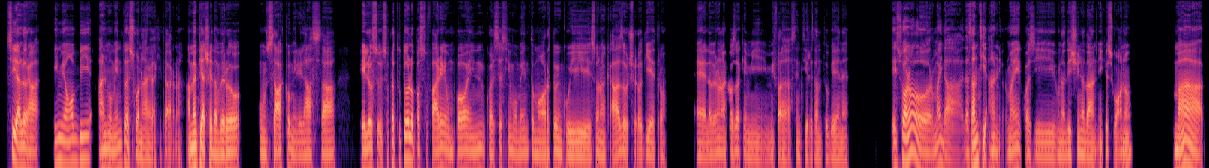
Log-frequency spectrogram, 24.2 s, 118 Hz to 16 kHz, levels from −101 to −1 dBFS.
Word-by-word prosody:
Sì, - - +5
allora 95 -3 +5 0.3
il 130 - -4
mio 135 -2 +1
hobby 140 +3 0 0.2
al 100 - +1
momento 105 +3 -1
è - - +3
suonare 75 -2 -1
la 75 - -3
chitarra. - - -6
A - - -1
me 110 +2 +7
piace 105 - +6
davvero 95 +2 +4 0.4
un 90 -1 -2
sacco, - - +3
mi 90 -3 -5
rilassa 90 +1 0 0.5
e 100 - +3
lo 110 +1 +5
so - - -4
soprattutto 150 - +1
lo 145 -3 +6
posso 100 - -5
fare 105 +1 +2
un 95 -2 -4
po' 100 +2 +3
in 100 +1 -4
qualsiasi 90 +3 -6
momento 90 0 -5
morto 85 +3 -1
in 95 -2 -2
cui 85 -2 -1
sono 85 +1 -3
a 80 - -5
casa - - +1
o - - -2
ce - - -7
l'ho - - -3
dietro. 75 0 -4 0.6
È 85 -1 -2
davvero 85 +3 -3
una 95 0 -2
cosa 95 0 -3
che 85 - -8
mi 80 -2 -8
mi 80 +3 -9
fa - - -2
sentire 85 -3 -8
tanto 80 0 -7
bene. 75 -2 -5 0.8
E 125 - -3
suono 145 +10 +6
ormai 95 - +2
da 65 - -4
da 95 +2 -4
tanti 120 +7 +4
anni, 100 -2 -4
ormai 95 +4 -2
è - - -5
quasi 80 -2 -5
una 80 +1 -5
decina 90 +1 -2
d'anni 80 -3 -1
che - - -5
suono, - - -3 0.8
ma 100 -2 +5
95 Hz, 170 wpm, -25 LUFS, 85-100 Hz, 0.8 s, me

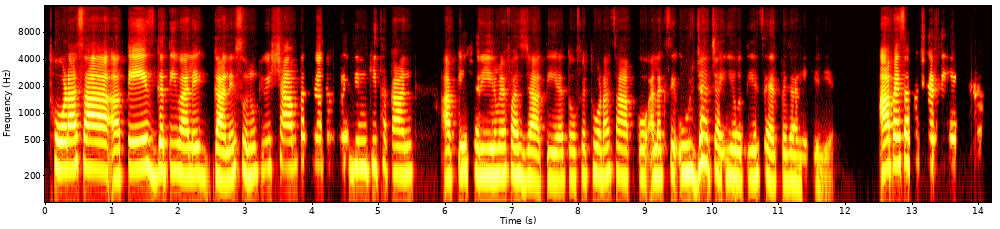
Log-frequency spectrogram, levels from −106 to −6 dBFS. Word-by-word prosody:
थोड़ा-सा 245 +1 +6 0.3
अ, 200 -2 +2
तेज़ 240 +2 +2
गति 230 0 -2
वाले 210 -1 +1 0.2
गाने 190 0 +3
सुनूँ। 215 -3 -4
क्योंकि 240 +2 -12
शाम 245 -2 0
तक 275 - -2 0.2
पूरे 265 -1 -8
दिन 245 0 -3
की 250 +2 -8
थकान 215 -2 -3 0.5
आपके 195 +2 0
शरीर 205 -2 -1
में 205 0 0
फँस 200 -2 0
जाती 180 -1 -2
है 180 0 -3
तो 185 0 -9
फिर 200 -1 -9
थोड़ा-सा 205 +1 -4
आपको 195 0 -6
अलग 195 0 -2
से 210 - -2
ऊर्जा 215 +5 +1
चाहिए 200 -3 -4
होती 190 0 -4
है 195 - -3
सैर 190 -4 -3
पे 175 - -5
जाने 165 -3 -6
के - - -16
लिए। - - -15 0.8
आप 250 +3 +8
ऐसा 270 +1 +5
कुछ 295 +2 -20
करती 260 0 -3
है - - +3
क्या? - - -19
210 Hz, 175 wpm, -22 LUFS, 195-245 Hz, 0.8 s, आप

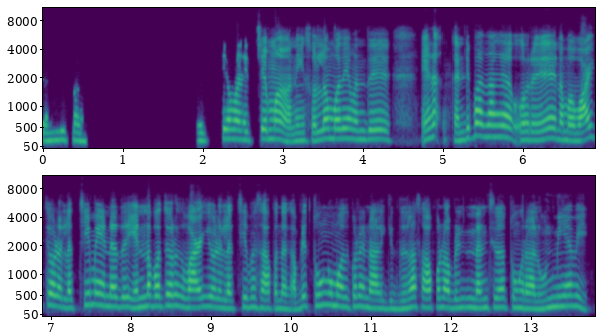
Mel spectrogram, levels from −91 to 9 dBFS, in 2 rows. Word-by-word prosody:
கண்டிப்பா. 195 +1 -4 1.5
நிச்சயமா, 220 +5 0
நிச்சயமா. 225 +3 +1 0.2
நீங்க 185 +1 -4
சொல்லும்போதே 230 +4 +2
வந்து 215 0 -2 0.6
ஏன்னா, 260 +6 +3 0.2
கண்டிப்பா. 220 +10 +1
அதாங்க 275 0 +2 0.3
ஒரு 200 0 0 0.3
நம்ம 200 -1 +2
வாழ்க்கையோட 260 +4 +3
லட்சியமே 275 +9 -3
என்னது? 235 -2 +1 0.2
என்ன 225 +3 -3
பொறுத்தவரைக்கும் 245 -2 +2
வாழ்க்கையோட 215 0 +2
லட்சியமே 220 +5 -6
சாப்ட்றதாங்க. 190 -3 -1
அப்டியே 235 +8 -5
தூங்கும்போது 260 -3 +1
கூட 240 0 -1
நாளைக்கு 190 -1 -2
இதெல்லாம் 195 +6 -1
சாப்டணும் 215 +1 +1
அப்டின்னு 210 +1 -6
நெனச்சுதான் 215 +1 -3
தூங்குற 205 -2 -1
ஆளு, 175 - -4
உண்மையாவே. 240 +2 -3
215 Hz, 130 wpm, -23 LUFS, 195-235 Hz, 1.5 s, ஏன்னா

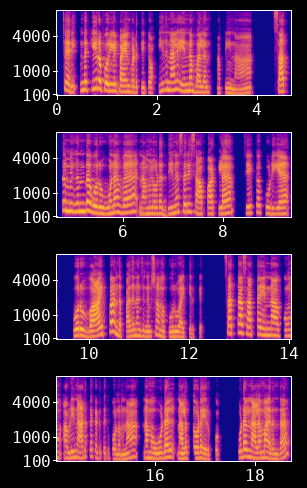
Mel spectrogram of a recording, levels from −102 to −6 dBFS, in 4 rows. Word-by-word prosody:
சரி 260 -7 +3
இந்த 295 +1 +2
கீர 335 +1 +6
பொரியல் 260 -2 +4
பயன்படுத்திட்டோம். 210 -4 -1
இதனால 290 +1 +1 0.2
என்ன 255 +1 0
பலன்? 205 -1 -1 0.2
அப்படீன்னா, 180 -4 -7 0.8
சத்து 240 +8 +2
மிகுந்த 315 +1 +2 0.2
ஒரு 245 -2 +2 0.2
உணவ 270 +1 0 0.4
நம்மளோட 230 +1 -3 0.2
தினசரி 285 +5 -2
சாப்பாட்டில 225 +1 +1 0.5
சேக்கக்கூடிய 245 -3 -3 0.6
ஒரு 245 -1 +4 0.2
வாய்ப்ப 250 - +5
அந்த 245 - 0
15 220 +2 -3
நிமிஷம் 195 +7 -3
நமக்கு 195 -3 -6
உருவாக்கி 185 -3 -2
இருக்கு. - - -19 0.5
"சத்தா 300 +2 +4
சாப்பிட்டா 275 0 +1
என்ன 245 0 -4
ஆகும்?" 225 0 -7
அப்படீன்னு 225 +2 -1
அடுத்த 260 +4 -5
கட்டத்துக்கு 200 -5 -11
போனோம்ன்னா, 180 +3 -3 0.3
நம்ம 220 -1 -1 0.2
உடல் 235 +4 +2 0.2
நலத்தோட 210 +2 0
இருக்கும். 170 0 -12 0.4
உடல் 265 +1 +2
நலமா 215 +1 +3
இருந்தா? 185 +2 -2
230 Hz, 130 wpm, -23 LUFS, 210-265 Hz, 0.8 s, கீர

